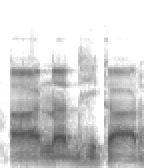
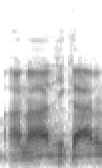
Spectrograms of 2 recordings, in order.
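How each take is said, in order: First: The vowel after 'an' is short. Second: The vowel after 'an' is long. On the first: The speaker calls it right. "बल्कि अनधिकार होता है" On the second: The speaker calls it wrong. "अनाधिकार नहीं"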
